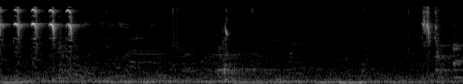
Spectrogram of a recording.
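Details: Lure sound of a velvet-fronted nuthatch: four shrill, high chips in quick succession open the recording, followed by near silence with one or two isolated sharp notes and a low background hum.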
